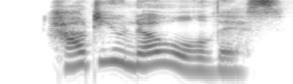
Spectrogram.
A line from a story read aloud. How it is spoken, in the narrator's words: He cried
